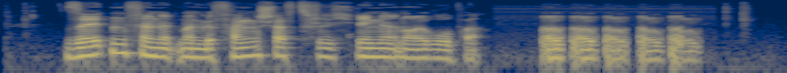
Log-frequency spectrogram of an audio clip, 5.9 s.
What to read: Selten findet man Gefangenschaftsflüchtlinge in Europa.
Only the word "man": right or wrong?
right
